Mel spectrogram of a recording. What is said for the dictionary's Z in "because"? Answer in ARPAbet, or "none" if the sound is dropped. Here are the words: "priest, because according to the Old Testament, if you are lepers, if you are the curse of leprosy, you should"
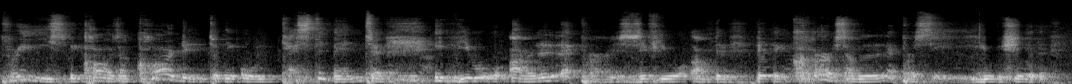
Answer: Z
